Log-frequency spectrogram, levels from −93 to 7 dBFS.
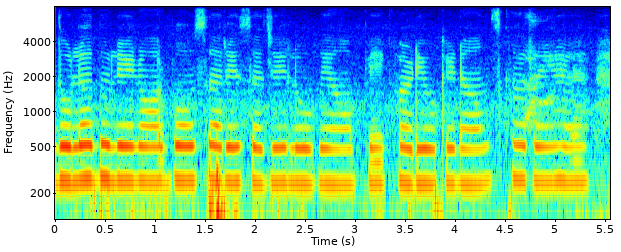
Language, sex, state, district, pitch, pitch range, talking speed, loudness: Hindi, male, Chhattisgarh, Raipur, 245 Hz, 240-255 Hz, 160 wpm, -18 LUFS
